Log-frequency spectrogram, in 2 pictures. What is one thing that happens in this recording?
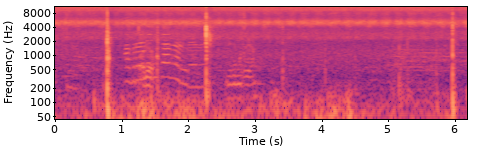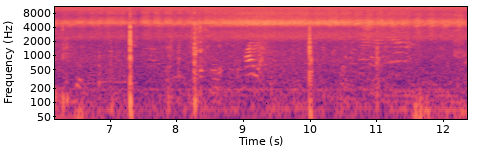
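A young man calls out to other players outdoors.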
